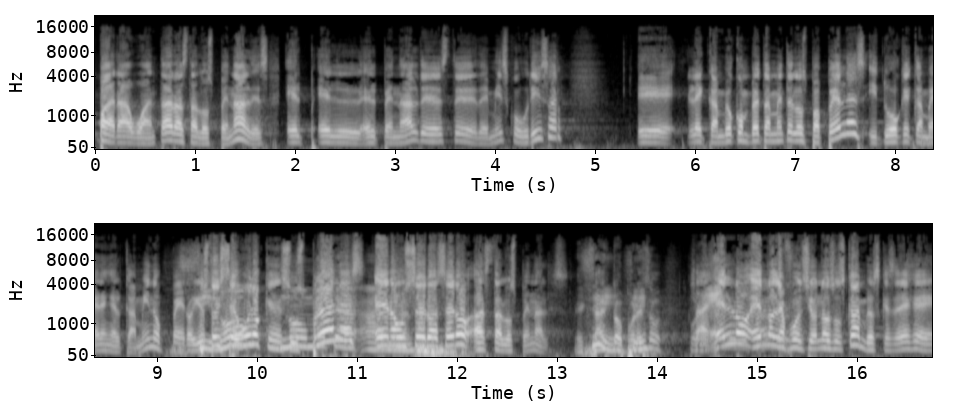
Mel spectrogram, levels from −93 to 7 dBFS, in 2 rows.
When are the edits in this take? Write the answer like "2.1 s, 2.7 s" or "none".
1.8 s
